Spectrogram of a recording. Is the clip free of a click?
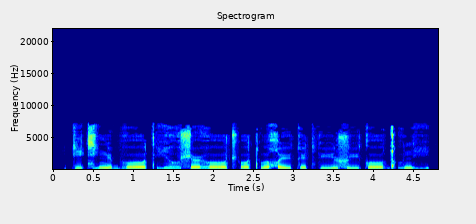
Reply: no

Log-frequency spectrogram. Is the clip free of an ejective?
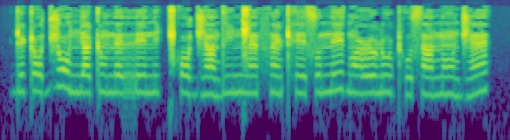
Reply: yes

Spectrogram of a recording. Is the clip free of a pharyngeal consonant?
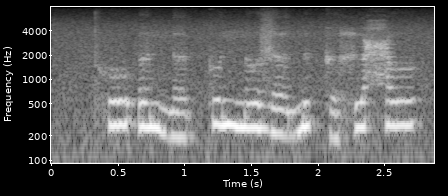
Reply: no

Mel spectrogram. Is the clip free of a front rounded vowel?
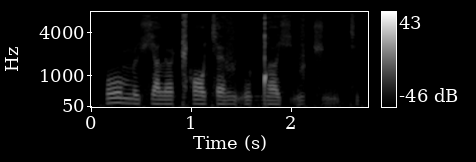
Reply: no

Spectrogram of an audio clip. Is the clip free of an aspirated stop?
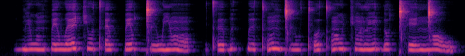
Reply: no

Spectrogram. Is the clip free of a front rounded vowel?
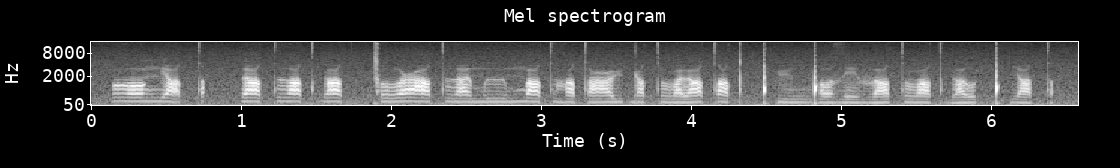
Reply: no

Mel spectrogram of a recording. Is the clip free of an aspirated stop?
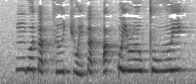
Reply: yes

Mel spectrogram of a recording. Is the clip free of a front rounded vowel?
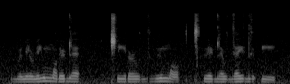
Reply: yes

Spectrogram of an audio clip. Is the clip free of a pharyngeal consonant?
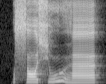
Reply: yes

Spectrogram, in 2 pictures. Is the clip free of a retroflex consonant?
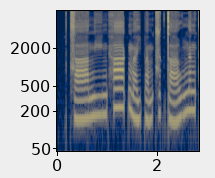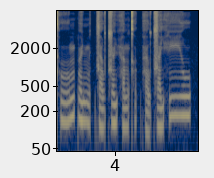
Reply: yes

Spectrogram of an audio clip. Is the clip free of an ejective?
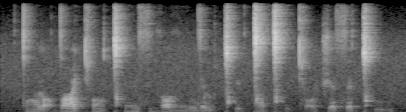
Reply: yes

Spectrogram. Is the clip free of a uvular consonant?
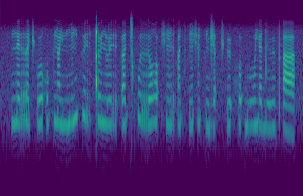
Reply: no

